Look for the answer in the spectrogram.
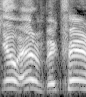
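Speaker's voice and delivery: a hint of a friendly fan hailing you; fan greeting. Fan pulls up in his car and greets Adam, lightly voiced. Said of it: "He's like".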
